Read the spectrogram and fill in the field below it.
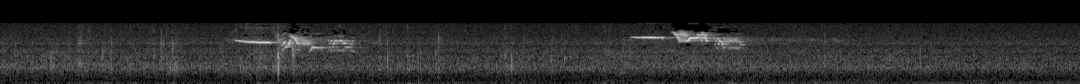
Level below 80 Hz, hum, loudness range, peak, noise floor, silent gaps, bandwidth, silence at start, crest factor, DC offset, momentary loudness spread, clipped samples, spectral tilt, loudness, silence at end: -60 dBFS; none; 11 LU; -2 dBFS; -43 dBFS; none; 7.4 kHz; 0.75 s; 20 dB; under 0.1%; 29 LU; under 0.1%; 2 dB/octave; -13 LUFS; 3.3 s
